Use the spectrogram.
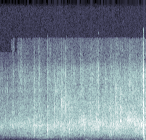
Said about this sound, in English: Somebody ought to stand across this building, clap your hands, and give the Lord some praise.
